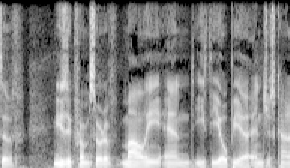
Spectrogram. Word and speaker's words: Mali: Yeah, it's Mali Tigre, and it's sort of named for Mali, the country, even though it's spelled Mali, the person, and then Tigray, which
